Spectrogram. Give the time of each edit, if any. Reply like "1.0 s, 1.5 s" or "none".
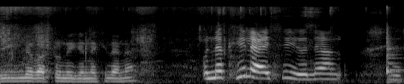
none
